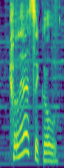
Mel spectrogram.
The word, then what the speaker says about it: classical: When you see this word, be careful not to say keos. It's classical. Classical.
